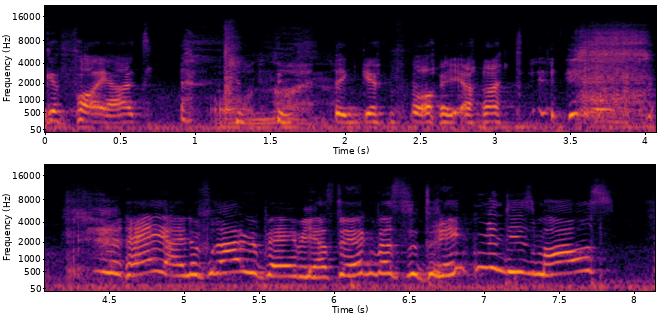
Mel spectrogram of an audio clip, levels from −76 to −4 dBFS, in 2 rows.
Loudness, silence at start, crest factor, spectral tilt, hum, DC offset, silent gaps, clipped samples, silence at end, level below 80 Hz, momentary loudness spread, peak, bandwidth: -26 LUFS; 0 s; 18 dB; -3.5 dB/octave; none; under 0.1%; none; under 0.1%; 0 s; -46 dBFS; 11 LU; -8 dBFS; 16 kHz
